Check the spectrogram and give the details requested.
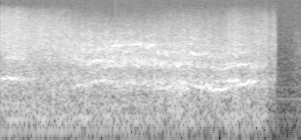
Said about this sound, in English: With the two guards watching, the ambulance drives away, flashing its three red lights. It descends a steep ramp and turns onto a street, escorted by a police car and the two sedans.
